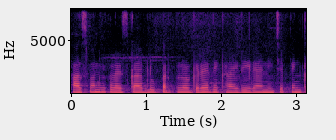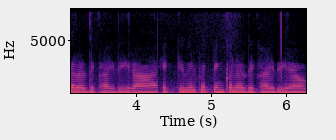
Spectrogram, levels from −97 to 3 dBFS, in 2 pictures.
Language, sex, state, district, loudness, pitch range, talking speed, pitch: Hindi, female, Chhattisgarh, Balrampur, -37 LUFS, 190-195 Hz, 270 wpm, 195 Hz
